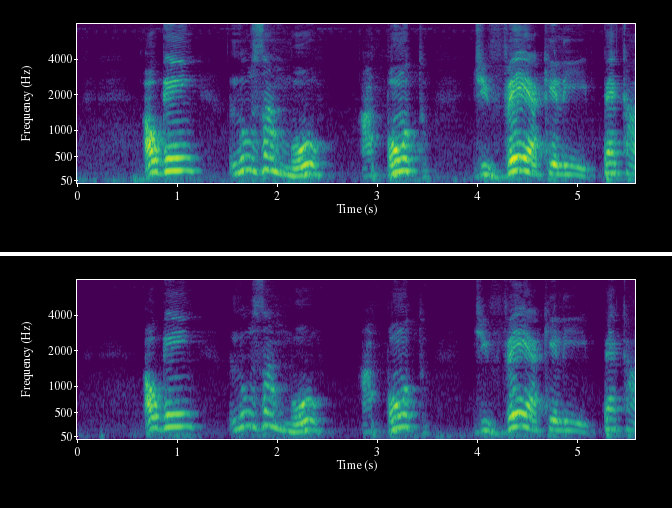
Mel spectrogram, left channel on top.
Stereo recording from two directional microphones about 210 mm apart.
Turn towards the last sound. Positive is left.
turn(degrees=30)  # may be behind; listen again after turning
